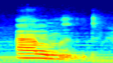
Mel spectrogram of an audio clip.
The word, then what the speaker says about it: almond: There is an alphabet, letter of the alphabet which should be silent, and that is L. We don't pronounce L in this particular spelling.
